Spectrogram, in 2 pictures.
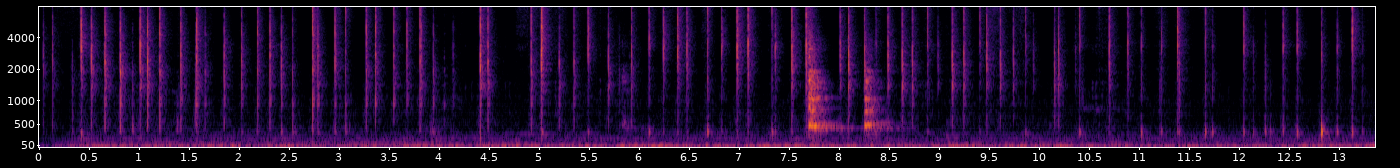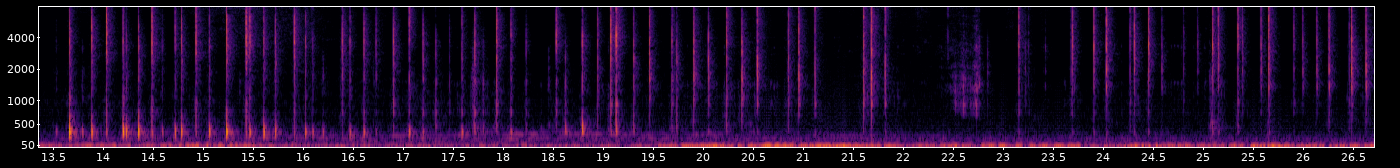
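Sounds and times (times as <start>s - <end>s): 
tapping clicks: 0.0s - 21.9s, 23.2s - 26.6s
low steady hum: 1.4s - 26.4s.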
